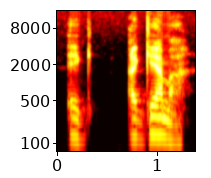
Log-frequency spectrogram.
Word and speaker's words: Agema: So you actually pronounced it correctly. It's Agema.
